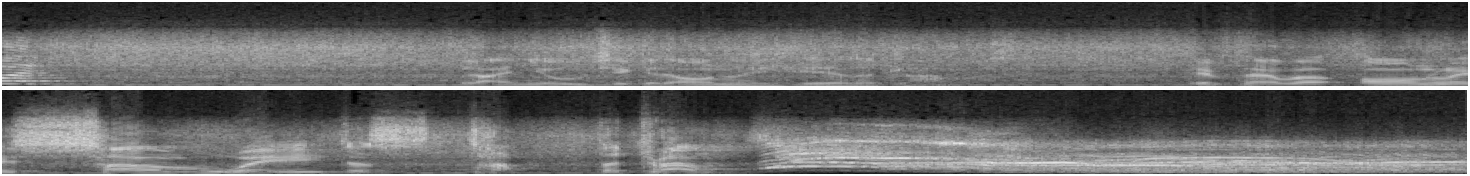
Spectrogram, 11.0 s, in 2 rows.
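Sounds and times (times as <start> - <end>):
speech: 1.7 - 3.8, 4.4 - 8.5
terrified roar of a circus crowd: 8.4 - 10.9.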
